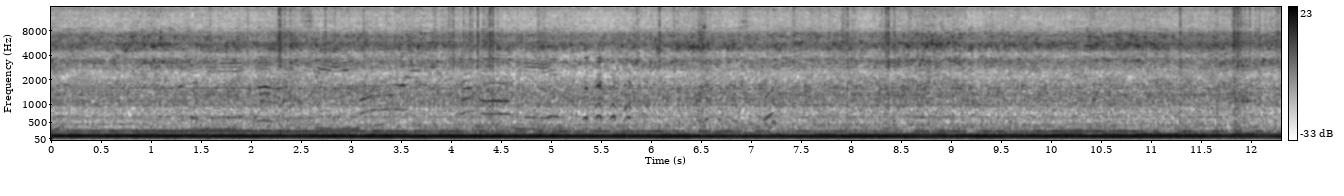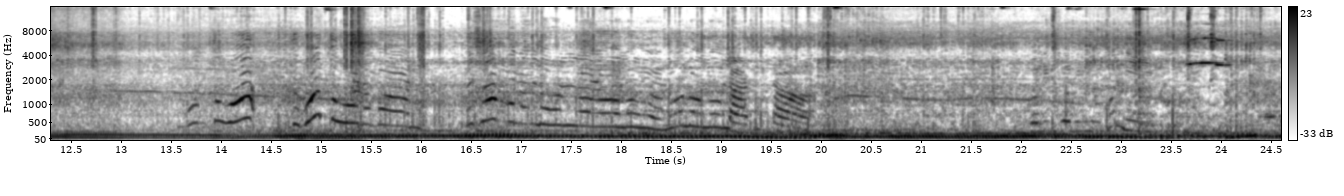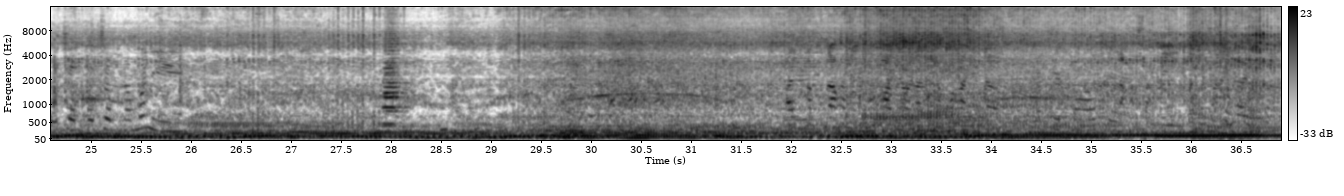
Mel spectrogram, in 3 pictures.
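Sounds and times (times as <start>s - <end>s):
motor running steadily: 0.0s - 36.9s
vehicle engine rumbling: 0.0s - 36.9s
vehicle horn toot: 27.8s - 28.5s.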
